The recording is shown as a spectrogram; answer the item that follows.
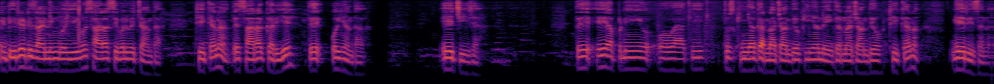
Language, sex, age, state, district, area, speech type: Dogri, male, 30-45, Jammu and Kashmir, Jammu, urban, spontaneous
